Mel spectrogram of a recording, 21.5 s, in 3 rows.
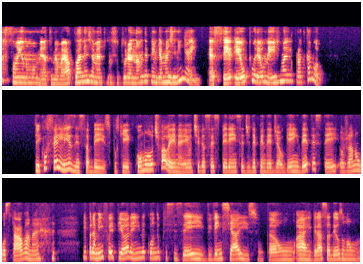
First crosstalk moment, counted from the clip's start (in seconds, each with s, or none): none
